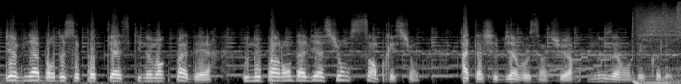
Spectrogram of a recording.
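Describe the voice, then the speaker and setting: A man's voice: a little high, lively intonation, brisk, gravelly, darkish tone. A man playing an airline captain who makes a formal cabin announcement as the podcast intro, in a playful manner. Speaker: podcast host. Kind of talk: mock in-flight announcement as show intro. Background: guitar music.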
